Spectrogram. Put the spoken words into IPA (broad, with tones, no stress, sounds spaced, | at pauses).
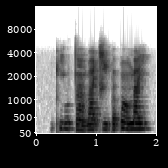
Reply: pʰ j u˧ t̪ ã˨˩ b a˧ t͡ɕ i˧ p ə˧ p ɔ̃˥˧ m a˦ j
